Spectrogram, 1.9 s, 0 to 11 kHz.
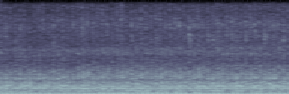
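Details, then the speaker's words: Pettibone 10056 (156) after a total transmission rebuild (clutch packs, seals, bearings), test-run in forward first gear: the diesel pulls steady and even under light load, with no knocks, whine or slipping; normal drive. "We're gonna fire it up and try it out. Gonna start out in forward first gear."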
